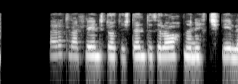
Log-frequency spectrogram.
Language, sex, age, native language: Icelandic, female, 12, Icelandic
